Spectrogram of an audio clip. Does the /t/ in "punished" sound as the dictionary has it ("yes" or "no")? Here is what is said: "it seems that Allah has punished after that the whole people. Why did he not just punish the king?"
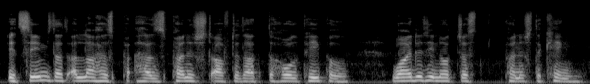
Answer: yes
